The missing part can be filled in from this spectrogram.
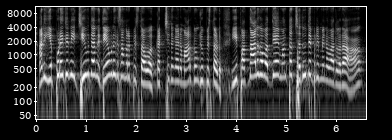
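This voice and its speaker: A man preaching a sermon with a Telugu accent, animated, often asking and answering his own questions. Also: very high-pitched, fast talker.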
